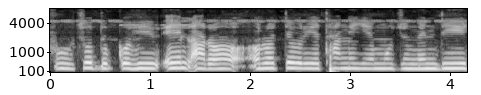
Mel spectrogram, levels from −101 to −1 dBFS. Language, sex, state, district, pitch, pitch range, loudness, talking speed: Chakma, female, Tripura, Dhalai, 235 Hz, 230-240 Hz, -15 LUFS, 145 wpm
